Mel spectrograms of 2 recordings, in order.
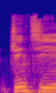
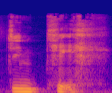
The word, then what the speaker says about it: Jinchi: They keep saying it as Jinki, and it sounds so bad. Oh gosh, it's Chi, so it sounds like CHI in English.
